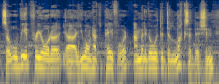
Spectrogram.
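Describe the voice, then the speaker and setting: A man's voice: mid-range voice, fast talker, darkish tone, faint music behind. A man who makes audio roleplays, speaking in an upbeat, informal way as he gives a casual announcement to his followers.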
